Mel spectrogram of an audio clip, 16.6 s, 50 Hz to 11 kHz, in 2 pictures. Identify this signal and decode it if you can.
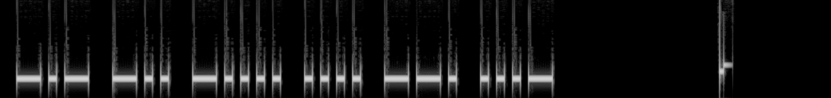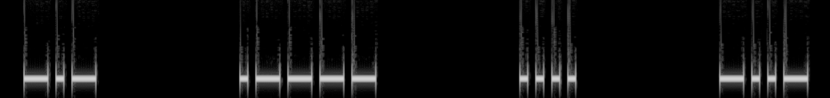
Morse code, heard as a keyed tone, about 15 wpm, spaced as for 9 wpm, 700 Hz. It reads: KD6HGV K1HX
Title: USA Call Signs - 6x Character Spacing - 15wpm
